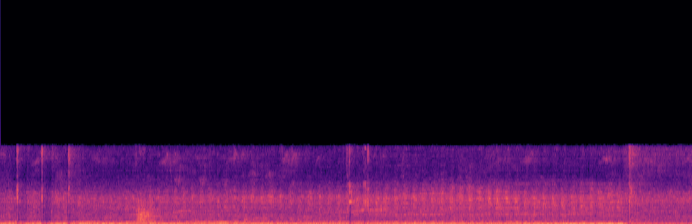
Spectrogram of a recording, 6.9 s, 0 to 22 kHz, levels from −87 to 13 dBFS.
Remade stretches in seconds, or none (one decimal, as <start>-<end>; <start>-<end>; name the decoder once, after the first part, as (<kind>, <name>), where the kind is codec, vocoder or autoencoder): 0.0-3.1 (vocoder, WaveNeXt); 4.9-6.9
